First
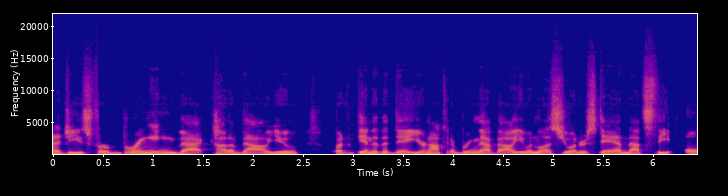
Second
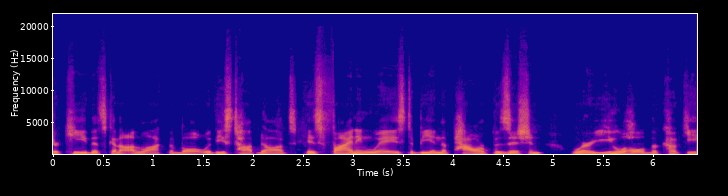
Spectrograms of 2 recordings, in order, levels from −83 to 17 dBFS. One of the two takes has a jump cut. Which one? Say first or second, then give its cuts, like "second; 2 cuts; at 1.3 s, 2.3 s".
second; 1 cut; at 2.4 s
